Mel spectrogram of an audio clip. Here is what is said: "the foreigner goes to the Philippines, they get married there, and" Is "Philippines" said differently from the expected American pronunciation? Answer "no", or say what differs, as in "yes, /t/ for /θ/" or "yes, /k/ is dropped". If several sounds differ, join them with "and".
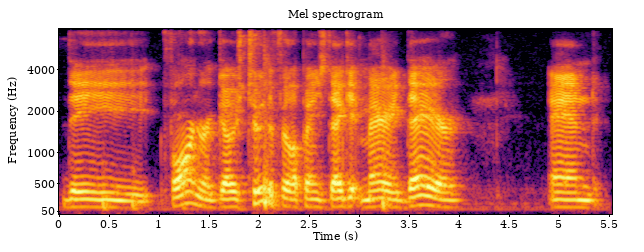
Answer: no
